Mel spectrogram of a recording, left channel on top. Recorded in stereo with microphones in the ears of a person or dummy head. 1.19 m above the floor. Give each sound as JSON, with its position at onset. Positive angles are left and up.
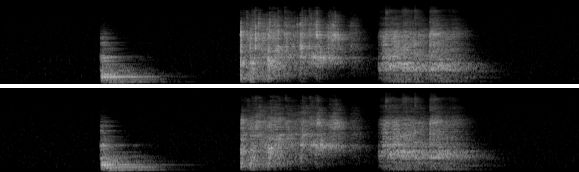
{"t": 1.0, "sound": "a piano", "side_deg": -5, "distance_m": 1.3}
{"t": 2.4, "sound": "crumpling", "side_deg": 65, "distance_m": 1.3}
{"t": 3.8, "sound": "dishes clattering", "side_deg": 5, "distance_m": 0.6}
